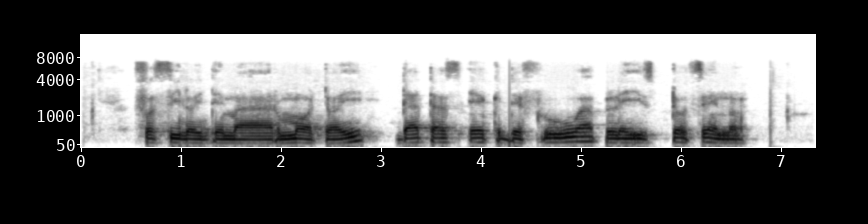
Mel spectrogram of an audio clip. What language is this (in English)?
Esperanto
